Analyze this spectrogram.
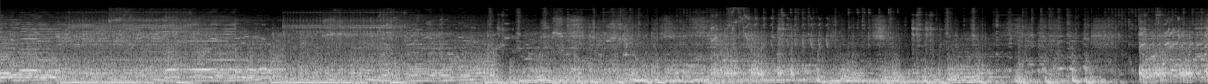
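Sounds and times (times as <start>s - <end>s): electronic synthesizer drones: 0.0s - 12.0s.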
